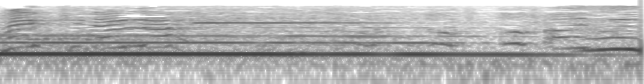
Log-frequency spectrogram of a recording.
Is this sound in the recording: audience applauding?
no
